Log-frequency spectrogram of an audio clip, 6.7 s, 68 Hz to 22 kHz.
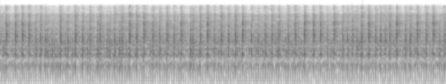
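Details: Yamaha YZ125 two-stroke dirt bike, not warmed up, during carb air-screw and idle adjustment: crackly, popping fast idle with slightly uneven bursts, running rough; mixture probably off.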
